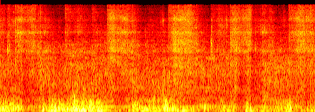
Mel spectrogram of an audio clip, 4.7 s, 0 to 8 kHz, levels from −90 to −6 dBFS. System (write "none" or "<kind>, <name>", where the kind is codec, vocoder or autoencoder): codec, SNAC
